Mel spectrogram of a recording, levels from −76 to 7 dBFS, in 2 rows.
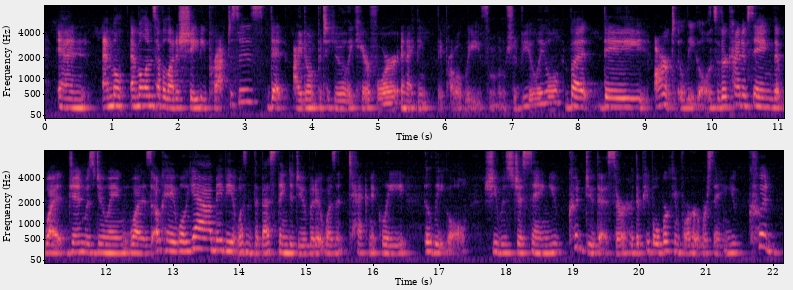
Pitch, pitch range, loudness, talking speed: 190 Hz, 185-215 Hz, -22 LUFS, 205 wpm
